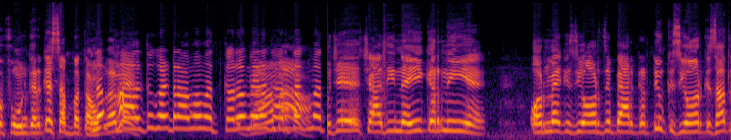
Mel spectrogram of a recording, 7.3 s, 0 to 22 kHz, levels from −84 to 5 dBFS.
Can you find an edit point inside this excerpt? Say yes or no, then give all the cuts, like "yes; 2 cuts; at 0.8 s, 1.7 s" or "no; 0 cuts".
yes; 1 cut; at 3.3 s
